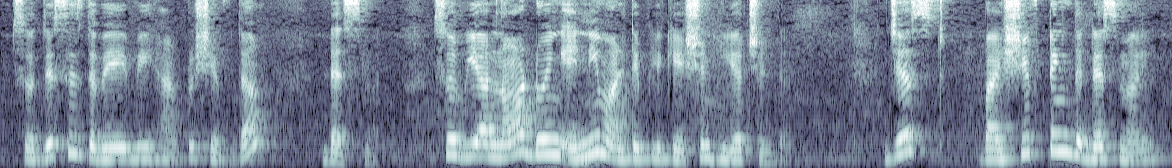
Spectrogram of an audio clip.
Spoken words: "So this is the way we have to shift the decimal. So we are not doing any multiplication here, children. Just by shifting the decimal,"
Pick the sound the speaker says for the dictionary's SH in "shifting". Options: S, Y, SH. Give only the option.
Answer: SH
